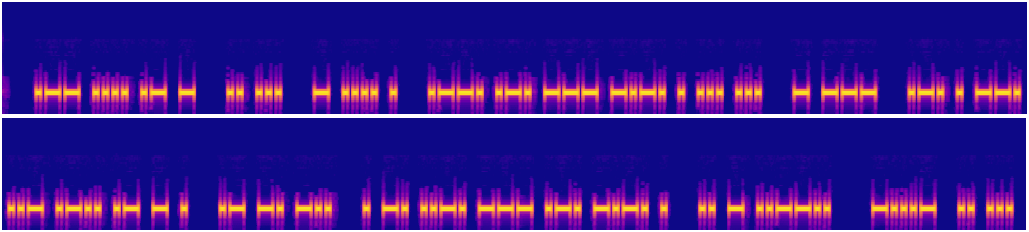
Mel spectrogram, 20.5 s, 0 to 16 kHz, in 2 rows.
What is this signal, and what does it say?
Morse code, heard as a keyed tone, about 25 wpm, 600 Hz. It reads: WHAT IS THE PROCESS TO REGULATE AND ENFORCE IT? <BT> IS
